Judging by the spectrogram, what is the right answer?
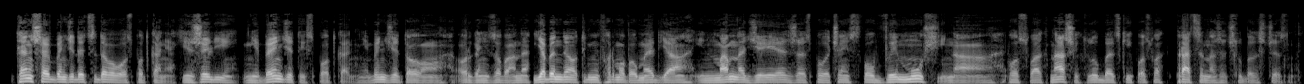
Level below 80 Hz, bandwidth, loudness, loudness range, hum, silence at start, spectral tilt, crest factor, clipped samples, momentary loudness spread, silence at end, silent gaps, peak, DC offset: -48 dBFS; 11.5 kHz; -22 LUFS; 3 LU; none; 0.15 s; -5 dB/octave; 20 dB; under 0.1%; 11 LU; 0.1 s; none; -2 dBFS; under 0.1%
